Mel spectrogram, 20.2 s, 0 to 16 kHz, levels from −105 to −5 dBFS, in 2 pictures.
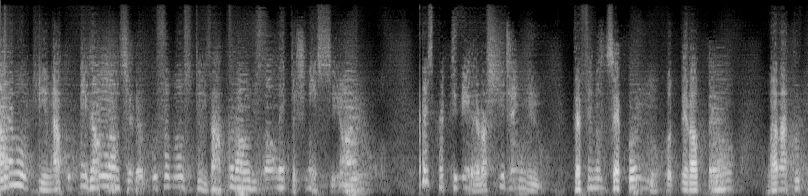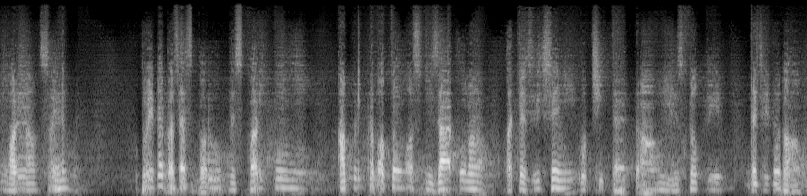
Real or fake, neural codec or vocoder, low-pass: fake; codec, 44.1 kHz, 0.9 kbps, DAC; 14.4 kHz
